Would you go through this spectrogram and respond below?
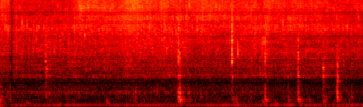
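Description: Chopped onion and garlic fry in butter and extra virgin olive oil inside an Instant Pot, a steady loud sizzle with occasional soft clicks and scrapes of stirring, and no voices.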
